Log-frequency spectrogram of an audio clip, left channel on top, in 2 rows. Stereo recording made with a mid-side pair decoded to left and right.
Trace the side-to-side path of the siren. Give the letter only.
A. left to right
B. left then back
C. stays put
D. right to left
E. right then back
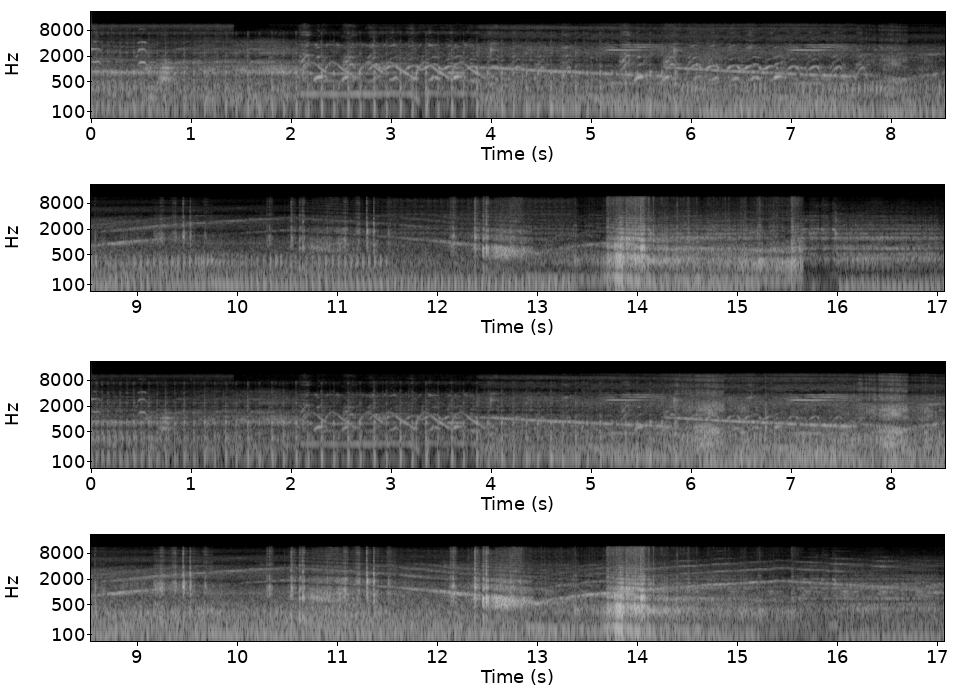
A.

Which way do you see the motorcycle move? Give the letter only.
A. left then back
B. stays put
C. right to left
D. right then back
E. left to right
B.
